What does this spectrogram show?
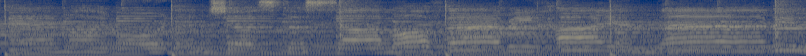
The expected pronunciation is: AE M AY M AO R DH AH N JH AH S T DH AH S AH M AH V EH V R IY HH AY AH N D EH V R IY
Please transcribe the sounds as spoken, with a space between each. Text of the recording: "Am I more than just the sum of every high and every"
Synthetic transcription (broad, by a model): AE M AY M AO R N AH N JH AH S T DH AH S AH M AH V EH R IY HH AY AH N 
